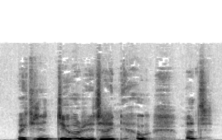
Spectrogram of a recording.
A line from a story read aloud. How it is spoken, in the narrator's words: she sobbed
